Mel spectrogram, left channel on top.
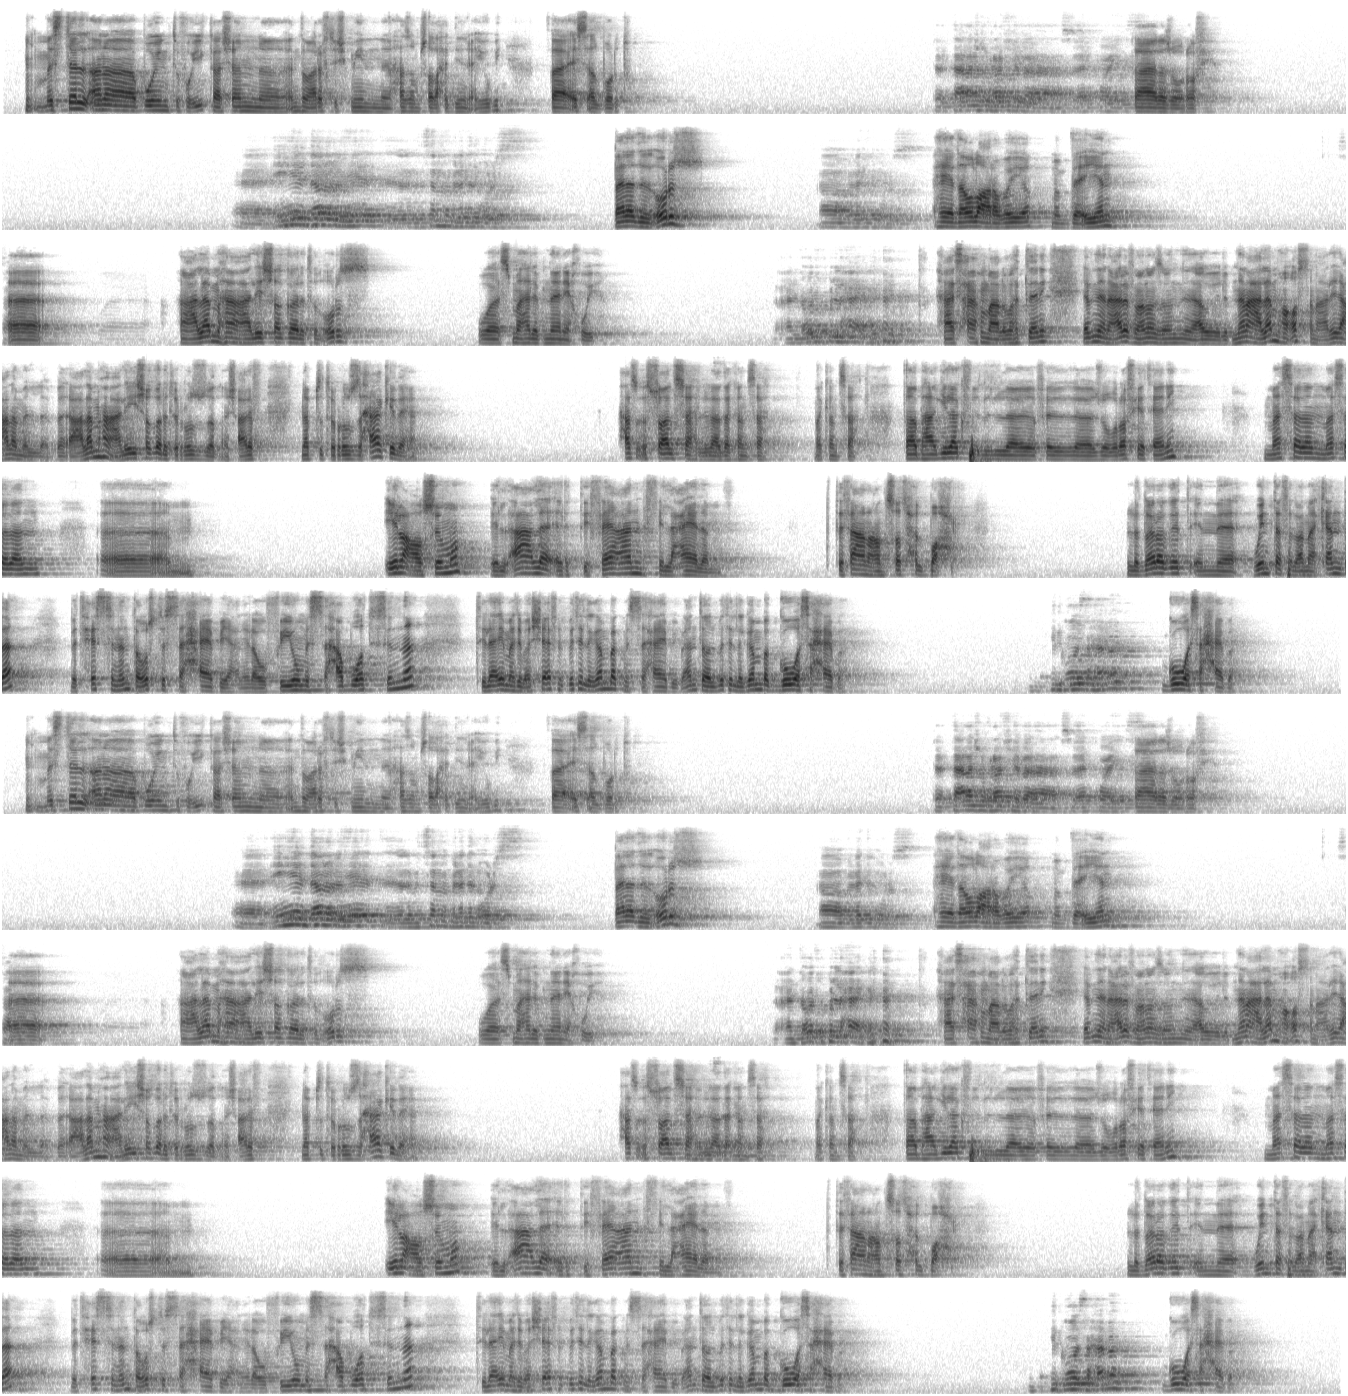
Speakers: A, on the left; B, on the right.
A: مستل انا بوينت فوقيك عشان آه، انت معرفتش مين حزم صلاح الدين الايوبي فاسأل برضو
B: تع- تعالى جغرافيا بقى سؤال كويس
A: تعالى جغرافيا
B: آه، ايه هي الدولة اللي هي اللي بتسمى بلاد الأرز
A: بلد الأرز
B: اه بلاد الأرز
A: هي دولة عربية مبدئيا
B: صح
A: آه وعلمها عليه شجرة الأرز واسمها لبنان يا أخوي
B: انت قلت كل حاجة
A: <laughs> عايز حاجة معلومات تاني يا ابني أنا عارف معلومة زمان أوي لبنان علمها أصلا عليه العلم ال... علمها عليه شجرة الرز ولا مش عارف نبتة الرز حاجة كده يعني حس... السؤال
B: <laughs>
A: سهل
B: تمام اسأل
A: لا ده كان
B: انت
A: سهل ده كان سهل طب هاجيلك في ال... في الجغرافيا تاني مثلا مثلا آم... إيه العاصمة الأعلى ارتفاعا في العالم ارتفاعا عن سطح البحر لدرجة ان وانت في المكان ده بتحس ان انت وسط السحاب يعني لو في يوم السحاب واطي سنة تلاقي ما تبقى شايف البيت اللي جنبك من السحاب يبقى انت والبيت اللي جنبك جوه سحابة
B: في جوه سحابة
A: جوه سحابة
